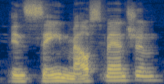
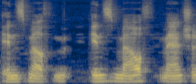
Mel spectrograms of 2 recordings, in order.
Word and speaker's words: Innsmouth Mansion: is called Innsmouth Mansion, also referred to as Insane Mouse Mansion, though this one online article said that is a mispronunciation, and that Innsmouth Mansion is correct, based on like the Lovecraft story.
